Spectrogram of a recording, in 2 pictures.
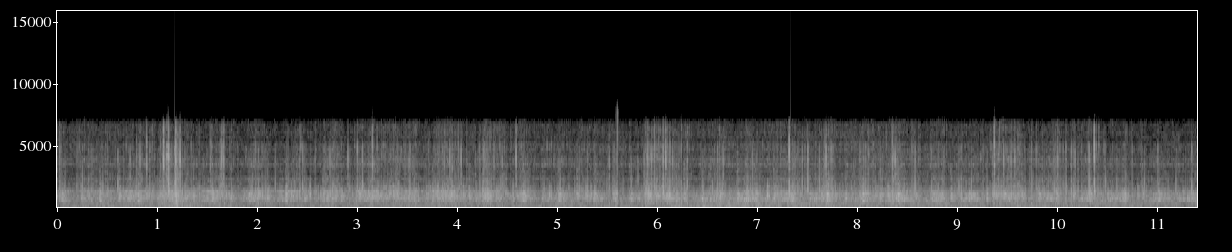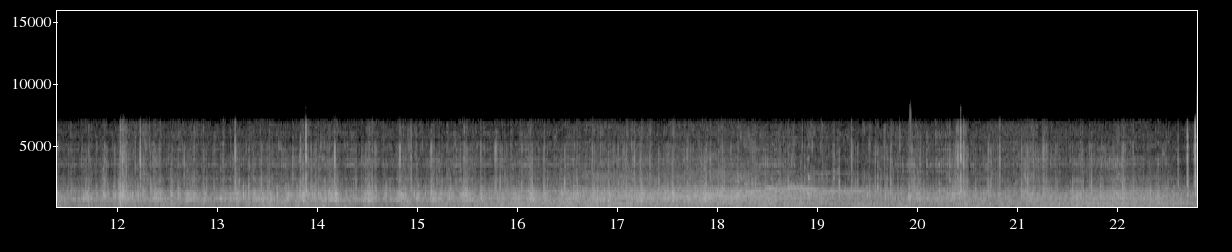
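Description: Wind rushes steadily past outdoors.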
